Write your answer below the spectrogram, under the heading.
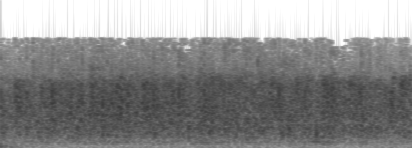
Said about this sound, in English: And I think that in itself deserves a big round of applause.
